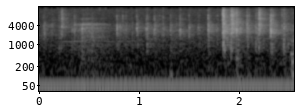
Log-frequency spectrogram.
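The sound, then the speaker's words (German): Rapid, irregular clicking of keys on a computer keyboard, a steady stream of light taps with a brief louder flurry near the end, no voices. “So, der hört man uns auch mal tippen.”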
